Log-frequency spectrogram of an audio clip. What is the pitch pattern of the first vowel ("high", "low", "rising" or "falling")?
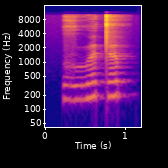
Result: rising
